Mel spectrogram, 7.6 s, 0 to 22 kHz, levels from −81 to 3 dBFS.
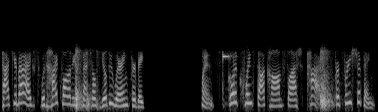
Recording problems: phone-call audio; poor line
door banging; loud; at 1.5 s; peak 1 dB above the speech
audio cutting out; at 3 s for 1 s
clattering dishes; loud; at 4.5 s and at 6.5 s; peak 3 dB above the speech

